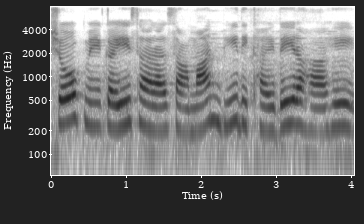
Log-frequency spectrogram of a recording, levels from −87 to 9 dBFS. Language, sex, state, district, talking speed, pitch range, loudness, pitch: Hindi, female, Madhya Pradesh, Dhar, 145 wpm, 205-245 Hz, -14 LUFS, 225 Hz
